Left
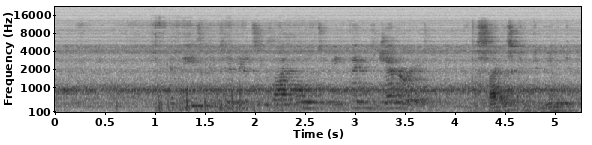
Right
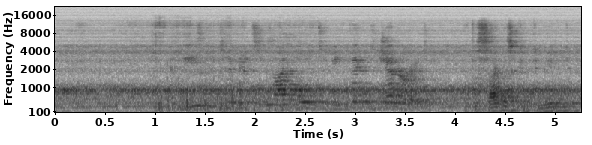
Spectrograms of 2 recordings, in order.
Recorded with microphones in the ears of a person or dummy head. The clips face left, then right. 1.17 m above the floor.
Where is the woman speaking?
20° left (ahead or behind), 2.5 m; by 3.9 s 15° right (ahead or behind), 1.6 m.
